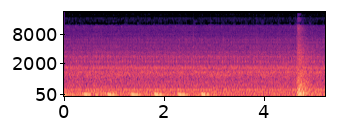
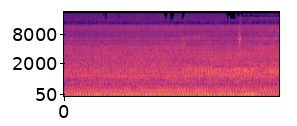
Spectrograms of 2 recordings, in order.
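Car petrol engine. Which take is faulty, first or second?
first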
